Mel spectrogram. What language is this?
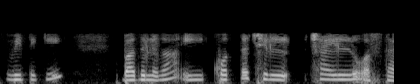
Telugu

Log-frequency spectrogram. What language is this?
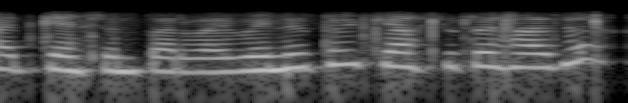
Kashmiri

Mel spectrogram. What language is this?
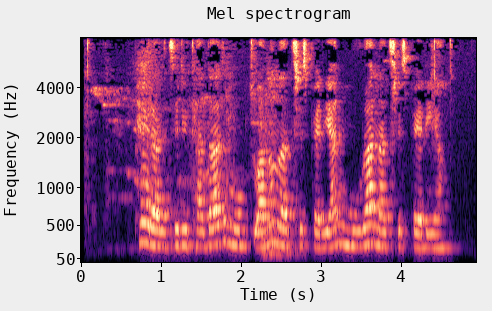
Georgian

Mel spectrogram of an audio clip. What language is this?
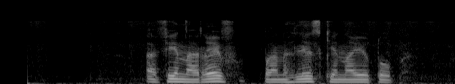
Russian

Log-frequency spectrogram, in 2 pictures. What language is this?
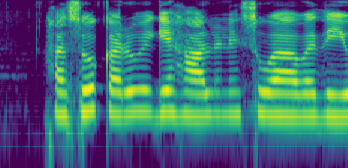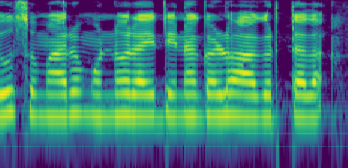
Kannada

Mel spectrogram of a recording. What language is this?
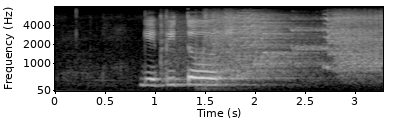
South Ndebele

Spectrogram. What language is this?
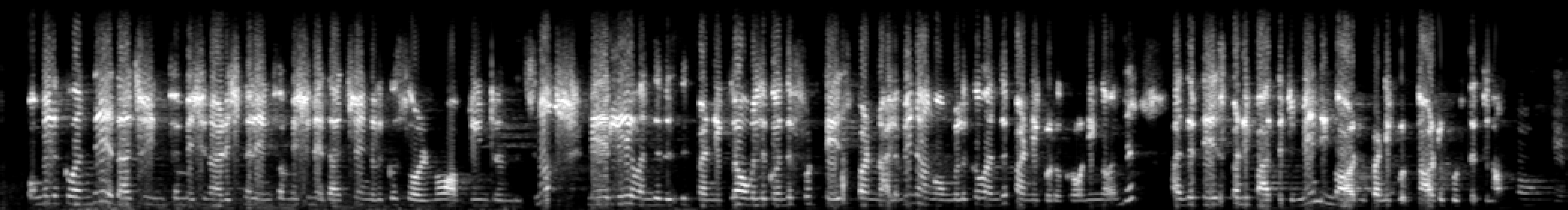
Tamil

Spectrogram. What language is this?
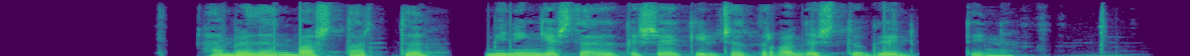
Bashkir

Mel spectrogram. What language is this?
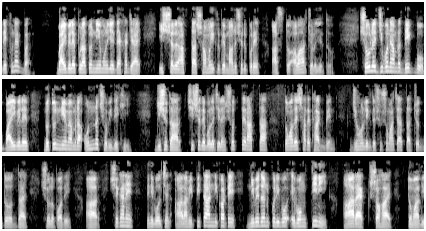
Bangla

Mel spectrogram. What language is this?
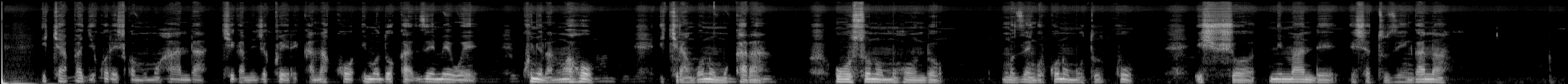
Kinyarwanda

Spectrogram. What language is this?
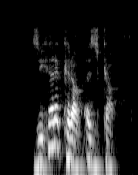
Kabyle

